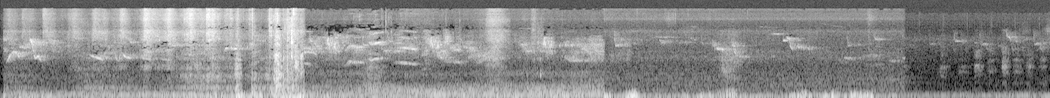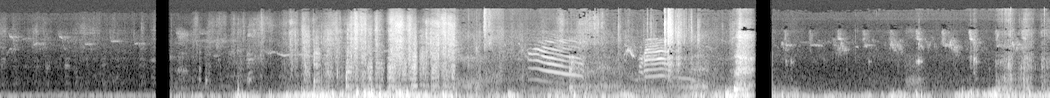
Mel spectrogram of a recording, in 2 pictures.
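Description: Quiet outdoor ambience in several short cut-together clips, with a run of high animal calls, each falling steeply in pitch, about two thirds of the way through.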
